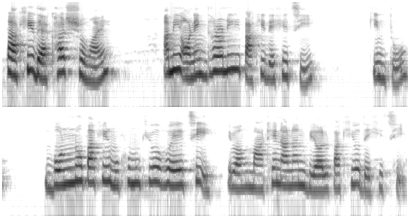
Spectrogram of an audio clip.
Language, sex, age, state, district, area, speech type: Bengali, female, 30-45, West Bengal, Dakshin Dinajpur, urban, spontaneous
